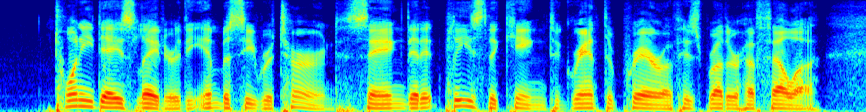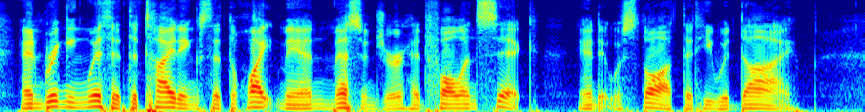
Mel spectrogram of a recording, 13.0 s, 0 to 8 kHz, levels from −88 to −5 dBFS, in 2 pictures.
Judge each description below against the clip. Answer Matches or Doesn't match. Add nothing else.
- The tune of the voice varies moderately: Matches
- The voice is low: Matches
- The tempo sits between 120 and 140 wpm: Doesn't match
